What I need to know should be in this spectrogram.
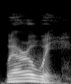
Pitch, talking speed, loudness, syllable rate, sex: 125 Hz, 250 wpm, -13 LUFS, 8.2 syllables/s, male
